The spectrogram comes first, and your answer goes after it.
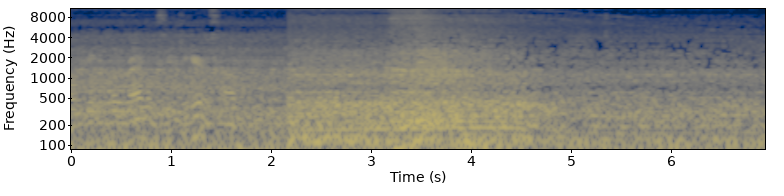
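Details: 2012 Ford F-250 6.7 Powerstroke diesel warming up after upgraded charge pipe install and boot redo: steady clatter, revving up and easing back with no hiss or whoosh of escaping boost; previously leaked badly, now sealed, normal.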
